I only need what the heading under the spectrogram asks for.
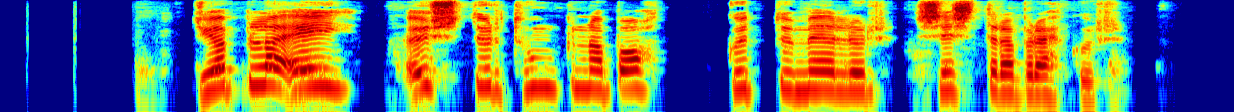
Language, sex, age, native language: Icelandic, female, 30-39, Icelandic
